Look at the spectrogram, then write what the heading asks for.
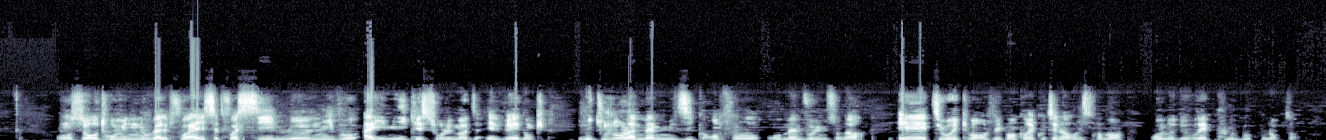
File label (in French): test asus ai mic bas eleve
